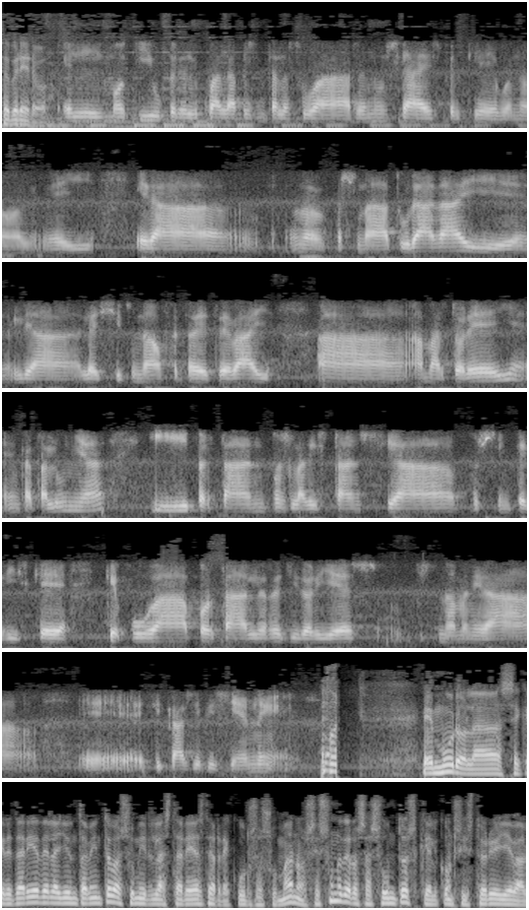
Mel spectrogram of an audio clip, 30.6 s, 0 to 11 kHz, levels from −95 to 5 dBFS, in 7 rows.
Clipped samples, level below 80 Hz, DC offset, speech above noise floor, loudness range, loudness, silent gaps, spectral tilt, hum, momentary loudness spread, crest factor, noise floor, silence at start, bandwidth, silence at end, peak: under 0.1%; -46 dBFS; under 0.1%; 20 dB; 5 LU; -18 LUFS; none; -6 dB/octave; none; 10 LU; 16 dB; -38 dBFS; 0 s; 8.2 kHz; 0 s; -2 dBFS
